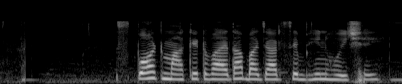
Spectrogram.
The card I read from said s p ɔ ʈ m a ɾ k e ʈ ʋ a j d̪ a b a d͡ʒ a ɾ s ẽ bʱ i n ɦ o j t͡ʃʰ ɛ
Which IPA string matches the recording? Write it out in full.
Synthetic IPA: s p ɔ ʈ m a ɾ k e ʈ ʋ a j d̪ a b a d͡ʒ a ɾ s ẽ bʱ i n ɦ o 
